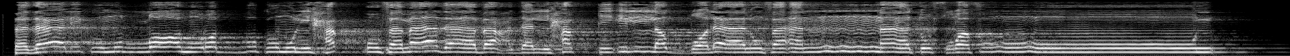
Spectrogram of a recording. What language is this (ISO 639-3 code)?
ara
